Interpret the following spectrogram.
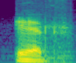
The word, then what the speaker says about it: heir: अब ये जो वर्ड है HEIR, ठीक है, इसका जो प्रोनाउंसिएशन होता है वो क्या होता है, ऐसे होता है, एयर।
